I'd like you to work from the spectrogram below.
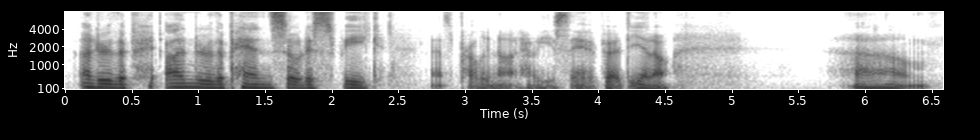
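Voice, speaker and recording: Hosting a casual live drawing stream, a woman with a deep, low contralto rambles easily and conversationally, often cutting herself off mid-thought. Her voice is mellow with vocal fry, and the recording is dry with very little room echo.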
